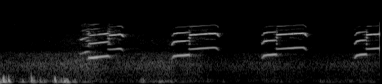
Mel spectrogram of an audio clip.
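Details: Eagle at a pond in Southwest Florida on 23 February 2020, recorded by an eagle cam: four loud, squealing, harmonic-rich calls, each about half a second long and slightly rising, repeated roughly every second over low rustling.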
